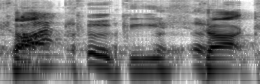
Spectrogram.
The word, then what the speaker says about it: Kahk: Cock cookies. – And I will tell you, they are fucking delicious. – Can you Google the pronunciation of that word? – I already did. It's exactly what I'm saying.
